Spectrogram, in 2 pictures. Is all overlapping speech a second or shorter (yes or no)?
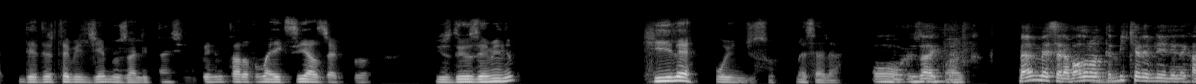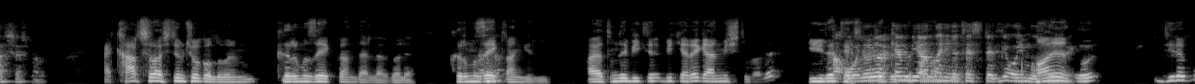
no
